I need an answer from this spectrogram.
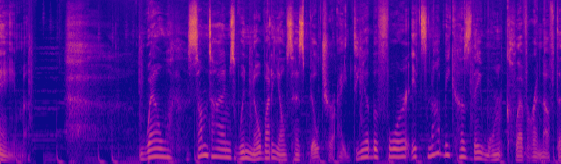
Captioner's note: sigh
